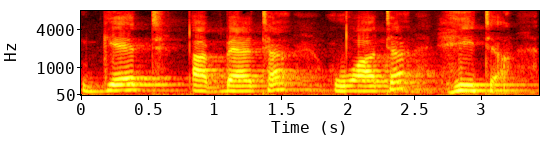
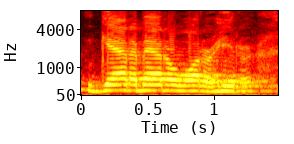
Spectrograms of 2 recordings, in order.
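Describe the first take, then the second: First: British accent, with clear t's and no final r. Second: American accent, with soft d-like t's and final r.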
